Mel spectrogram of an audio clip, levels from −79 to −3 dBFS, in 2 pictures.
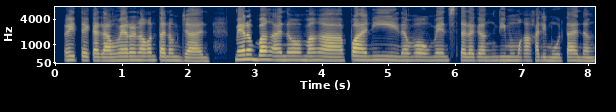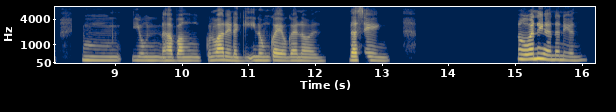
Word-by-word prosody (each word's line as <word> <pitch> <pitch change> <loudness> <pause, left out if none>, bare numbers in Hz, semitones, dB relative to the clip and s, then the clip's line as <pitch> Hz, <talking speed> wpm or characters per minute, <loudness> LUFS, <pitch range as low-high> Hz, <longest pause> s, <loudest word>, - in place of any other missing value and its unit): Oy 205 0 +2
teka 185 -1 0
lang, 180 0 +2
meron 195 +1 +3
akong 200 +1 0
tanong 190 -2 -1
diyan. 165 -1 0 0.4
Mayro'n 235 0 +5
bang 225 -1 +6
ano, 205 0 0
mga 200 0 0 0.3
funny 200 -2 +1
na 190 0 -2
moments, 190 0 -3
talagang 185 -1 -2
hindi 185 0 -6
mo 185 - -7
makakalimutan 180 -1 -4
ng 170 -1 -5 0.4
hmm, 190 -2 -7 0.2
'yon 185 -1 -7
habang 175 -1 -1
kunwari 195 +1 +2
nag-iinom 180 +2 -4
kayo 180 -2 +2
gano'n, 170 -2 -4 0.4
lasing. 190 -3 +1 1.9
Oo. 250 0 +5
Ano 265 +1 +8
'yon, 235 -4 +4
ano 215 -1 -3
'yon? 190 +2 -10
185 Hz, 120 wpm, -23 LUFS, 180-200 Hz, 1.9 s, Ano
